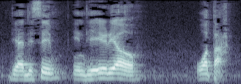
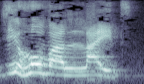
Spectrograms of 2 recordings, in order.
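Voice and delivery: high, long-stretched mock shout; imitating a brother's fervent outburst; excited shout; 7 semitones higher, much slower than usual. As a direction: stretch the cry out high and slow. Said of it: "He just shouted".

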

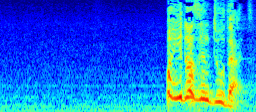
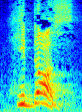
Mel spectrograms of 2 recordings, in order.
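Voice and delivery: usual speaking voice

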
